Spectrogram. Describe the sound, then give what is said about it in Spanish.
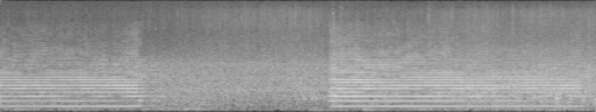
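A ship's foghorn sounds two long, deep, steady blasts, the first cut off and the second starting after a gap of a few seconds filled with rushing wind and sea noise. “¿Un barco? ¿A esta hora? No puede ser. ¿Pero cómo no lo vimos antes?”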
